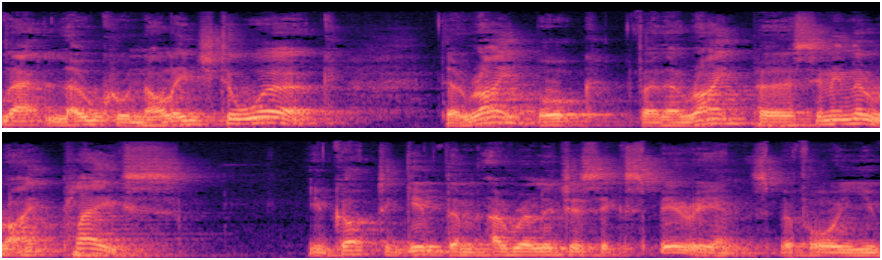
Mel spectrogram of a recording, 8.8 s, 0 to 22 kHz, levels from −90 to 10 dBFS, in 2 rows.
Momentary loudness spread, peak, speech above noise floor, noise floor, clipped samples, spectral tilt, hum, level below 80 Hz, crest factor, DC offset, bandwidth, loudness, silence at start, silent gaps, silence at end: 8 LU; 0 dBFS; 37 dB; -47 dBFS; under 0.1%; -6 dB/octave; none; -40 dBFS; 10 dB; under 0.1%; 16.5 kHz; -11 LUFS; 0 s; none; 0 s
